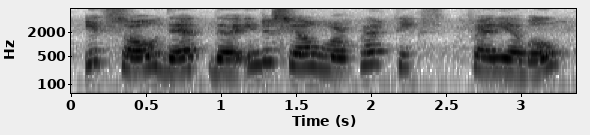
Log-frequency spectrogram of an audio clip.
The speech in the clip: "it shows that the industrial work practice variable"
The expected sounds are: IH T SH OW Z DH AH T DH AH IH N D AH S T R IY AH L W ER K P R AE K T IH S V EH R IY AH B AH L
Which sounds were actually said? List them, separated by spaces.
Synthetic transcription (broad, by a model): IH T S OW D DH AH T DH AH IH N D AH S T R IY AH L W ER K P R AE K T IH S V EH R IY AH B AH L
